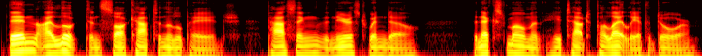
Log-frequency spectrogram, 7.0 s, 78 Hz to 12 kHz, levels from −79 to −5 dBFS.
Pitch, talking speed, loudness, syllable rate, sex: 85 Hz, 170 wpm, -23 LUFS, 5.7 syllables/s, male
